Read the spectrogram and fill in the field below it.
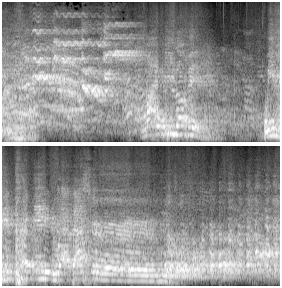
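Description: A young woman sings loudly and with feeling.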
